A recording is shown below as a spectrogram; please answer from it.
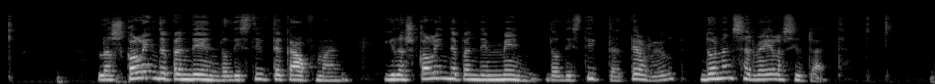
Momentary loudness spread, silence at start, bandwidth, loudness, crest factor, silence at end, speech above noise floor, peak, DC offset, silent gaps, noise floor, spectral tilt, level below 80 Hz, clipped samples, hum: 14 LU; 0.1 s; 11 kHz; -23 LUFS; 18 dB; 0 s; 34 dB; -6 dBFS; under 0.1%; none; -56 dBFS; -6 dB/octave; -74 dBFS; under 0.1%; none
